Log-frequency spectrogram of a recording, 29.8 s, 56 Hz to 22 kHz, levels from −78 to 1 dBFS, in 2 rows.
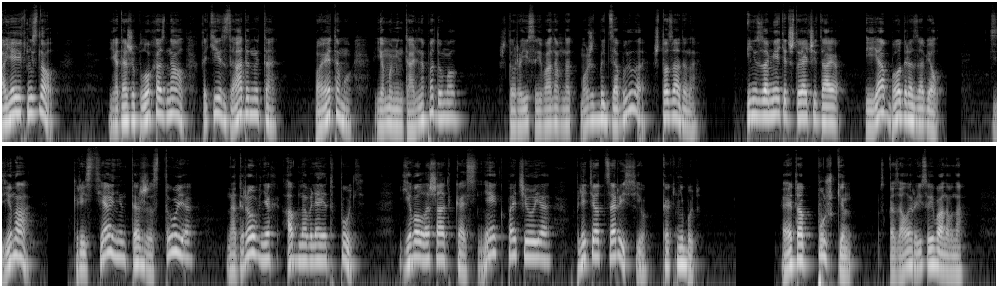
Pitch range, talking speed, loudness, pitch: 115-170 Hz, 105 wpm, -22 LUFS, 140 Hz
